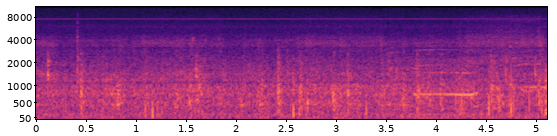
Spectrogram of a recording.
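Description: Railway passenger coaches rolling past at close range, their steel wheels clicking and knocking irregularly over the rail joints under a steady rumble, with a short thin squeal about four seconds in.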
